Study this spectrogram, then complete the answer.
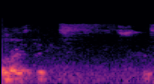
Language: Hakha Chin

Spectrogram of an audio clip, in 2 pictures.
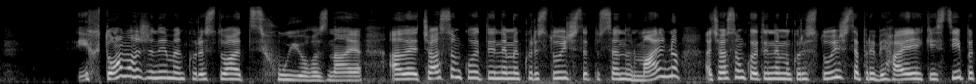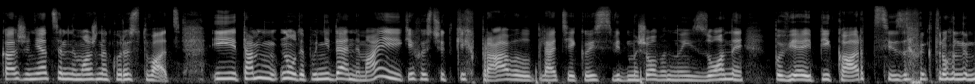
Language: Ukrainian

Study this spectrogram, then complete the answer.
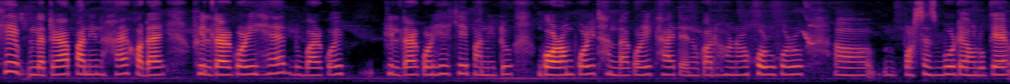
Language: Assamese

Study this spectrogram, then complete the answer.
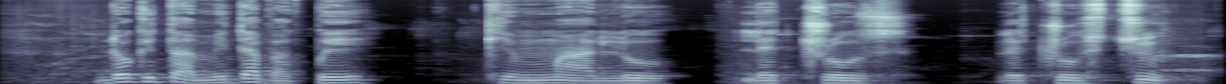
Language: Yoruba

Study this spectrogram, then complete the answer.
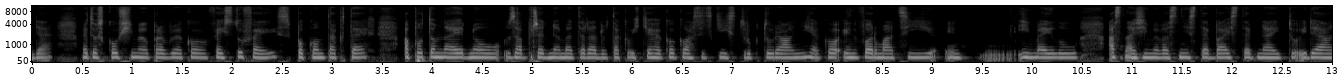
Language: Czech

